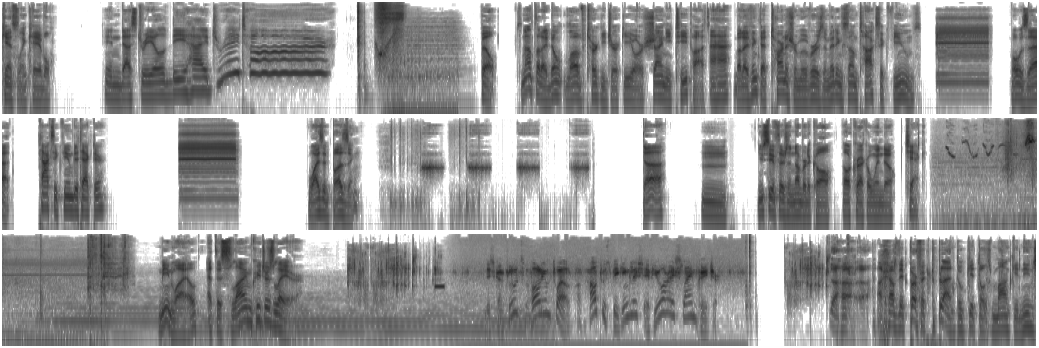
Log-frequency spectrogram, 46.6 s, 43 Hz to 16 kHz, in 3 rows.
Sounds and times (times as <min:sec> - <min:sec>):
Speech: 0:00.0 - 0:00.8, 0:01.5 - 0:05.0, 0:07.2 - 0:13.8, 0:15.2 - 0:17.2, 0:20.1 - 0:20.9, 0:25.2 - 0:29.4, 0:33.4 - 0:35.6, 0:38.3 - 0:41.8, 0:43.5 - 0:46.5
Music: 0:31.8 - 0:40.4.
